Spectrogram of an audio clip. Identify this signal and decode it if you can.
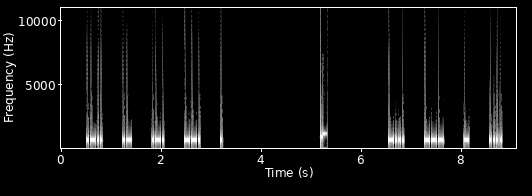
Morse code, heard as a keyed tone, about 36 wpm, spaced as for 16 wpm, 690 Hz. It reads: LARGE BOTH
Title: 4x Character Spacing - Top 500 Words - 35wpm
